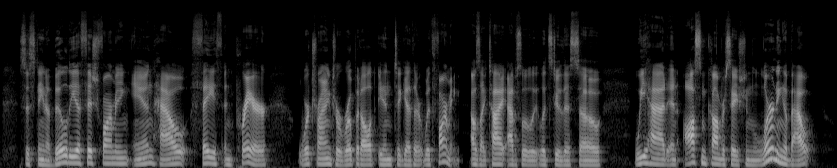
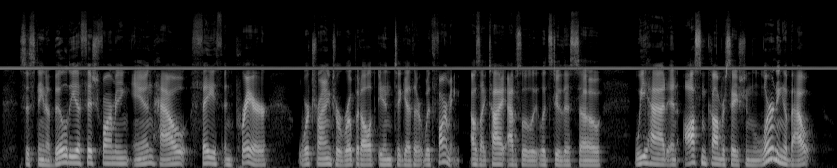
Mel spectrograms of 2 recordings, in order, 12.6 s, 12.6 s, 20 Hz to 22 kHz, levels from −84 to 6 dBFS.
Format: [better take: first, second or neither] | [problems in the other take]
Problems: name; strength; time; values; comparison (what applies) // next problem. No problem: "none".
first | high-pitched whine; noticeable; throughout; 4 kHz, 15 dB below the speech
